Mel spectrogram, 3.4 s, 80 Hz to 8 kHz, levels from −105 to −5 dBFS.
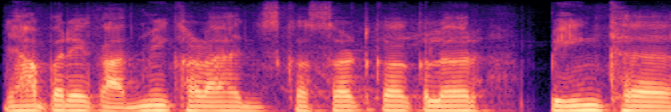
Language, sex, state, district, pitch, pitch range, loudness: Hindi, male, Jharkhand, Palamu, 125 Hz, 120-130 Hz, -16 LUFS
